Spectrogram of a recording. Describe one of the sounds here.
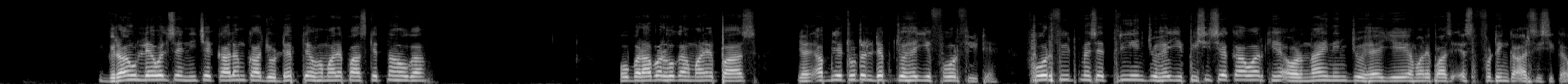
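A young man talks steadily and calmly into a microphone, heard as if over an online call.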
